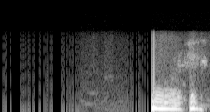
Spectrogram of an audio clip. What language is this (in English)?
Punjabi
